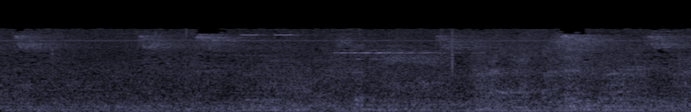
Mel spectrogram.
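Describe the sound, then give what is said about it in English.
Faint birds chirping in scattered short calls over a steady hiss of background noise, with no voices. “I want to bring you back to that forest of kadamba trees where there's just the buzzing of bees and the chirping of birds.”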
